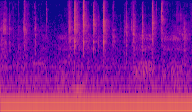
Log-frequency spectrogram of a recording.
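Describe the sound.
Fingers type on a computer keyboard, producing a faint, irregular run of light clicks over a steady low hum.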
